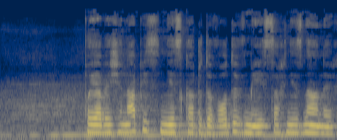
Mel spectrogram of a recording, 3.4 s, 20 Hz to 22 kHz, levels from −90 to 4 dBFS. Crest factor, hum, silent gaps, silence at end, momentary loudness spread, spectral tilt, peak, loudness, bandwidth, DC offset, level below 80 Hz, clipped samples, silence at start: 16 dB; none; none; 0 s; 17 LU; -6.5 dB/octave; -6 dBFS; -23 LUFS; 16.5 kHz; under 0.1%; -54 dBFS; under 0.1%; 0 s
